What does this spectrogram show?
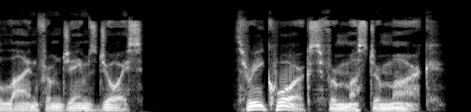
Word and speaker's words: quark: Three quarks for muster mark. While the word was meant to be pronounced like quart, it is more commonly made to rhyme with lark.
